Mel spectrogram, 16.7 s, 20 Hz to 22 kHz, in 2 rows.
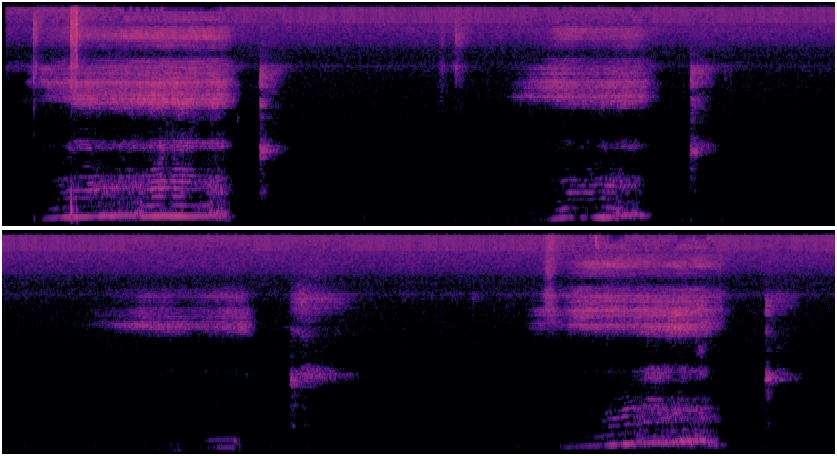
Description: That what I hear a 1 everynight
